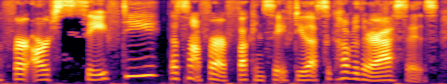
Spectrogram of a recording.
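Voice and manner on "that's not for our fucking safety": normal talking voice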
